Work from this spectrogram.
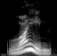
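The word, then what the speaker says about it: غين: একটা নুক্তা লাগিয়ে দেই তাহলে এটা হয়ে যাবে গাইন এটা হয়ে যাবে গাইন তাহলে প্রথমে আমরা পড়লাম আইন এরপরে এখন পড়ছি গাইন আমরা আবারো পড়ি আইন আমরা আবারো পড়ি আইন এরপরে আমরা পড়বো গাইন আমরা আবারো পড়ি গাইন আলহামদুলিল্লাহ আমরা আইন এবং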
